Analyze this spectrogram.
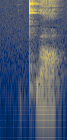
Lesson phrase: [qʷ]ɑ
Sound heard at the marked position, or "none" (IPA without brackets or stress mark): kʷʼ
